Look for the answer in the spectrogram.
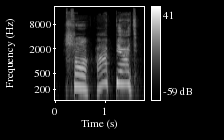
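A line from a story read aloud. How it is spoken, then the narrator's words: Yelled. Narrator (Russian): завопил Егорыч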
